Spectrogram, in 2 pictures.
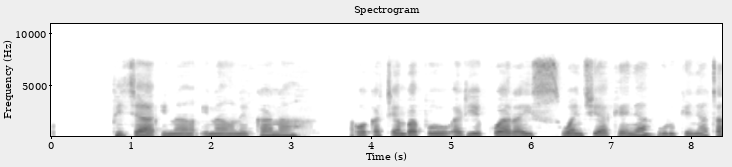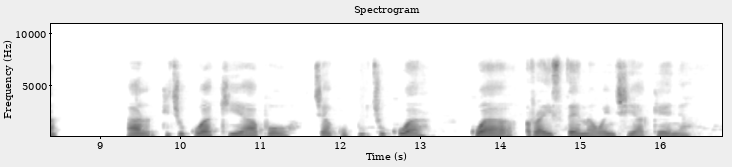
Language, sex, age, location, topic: Swahili, female, 36-49, Kisumu, government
